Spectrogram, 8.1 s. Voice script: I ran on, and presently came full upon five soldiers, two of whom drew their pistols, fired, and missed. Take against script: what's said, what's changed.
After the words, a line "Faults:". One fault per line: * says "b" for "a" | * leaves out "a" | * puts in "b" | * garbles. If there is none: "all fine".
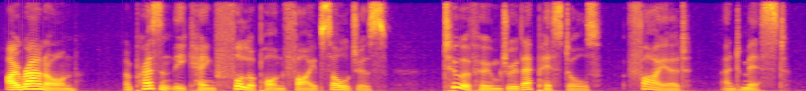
I ran on, and presently came full upon five soldiers, two of whom drew their pistols, fired, and missed.
Faults:
all fine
